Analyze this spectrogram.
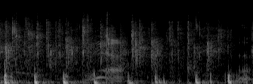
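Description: An audience claps in a steady, even rhythm, sharp beats arriving about three times a second, with voices murmuring underneath.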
